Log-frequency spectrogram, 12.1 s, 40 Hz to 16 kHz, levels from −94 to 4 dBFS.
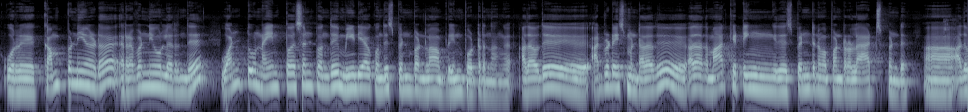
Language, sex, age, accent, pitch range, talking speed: Tamil, male, 30-49, native, 120-150 Hz, 140 wpm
